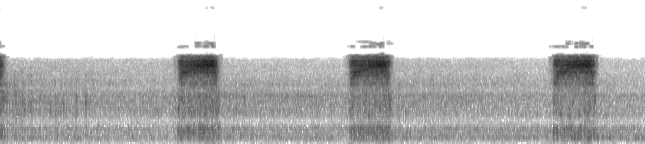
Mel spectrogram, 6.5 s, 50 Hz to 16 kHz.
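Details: Owlets at home calling for food, recorded 5-9-13: three harsh, hissing screeches, each under half a second, repeated about every two seconds against a quiet background.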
